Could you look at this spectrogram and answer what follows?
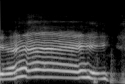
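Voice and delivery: loud, drawn-out, high hail; retold excited greeting. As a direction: call out to acquaintances, hammed up. Retold greeting at awards show.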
